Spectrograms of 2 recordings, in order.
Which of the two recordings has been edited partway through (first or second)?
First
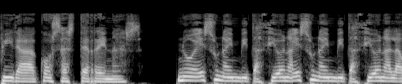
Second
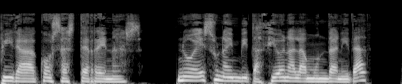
first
